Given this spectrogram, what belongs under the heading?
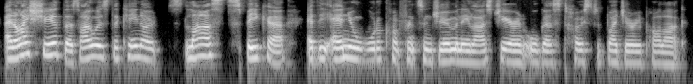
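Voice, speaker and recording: A woman with a New Zealand accent, a podcast guest and water researcher, talking in an earnest, musing way and slowing down on her key points. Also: medium pitch, fairly even intonation, darkish tone. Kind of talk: casual conversational interview.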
